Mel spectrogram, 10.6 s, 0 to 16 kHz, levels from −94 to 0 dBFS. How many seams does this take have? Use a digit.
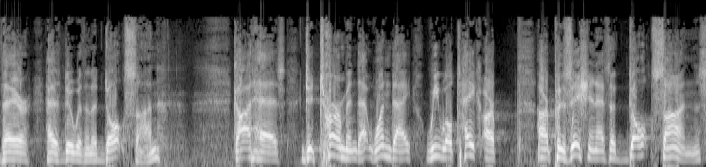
0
